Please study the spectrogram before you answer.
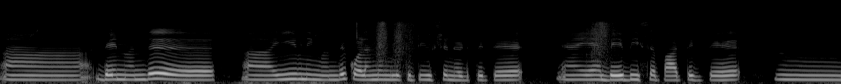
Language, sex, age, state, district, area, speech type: Tamil, female, 30-45, Tamil Nadu, Namakkal, rural, spontaneous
